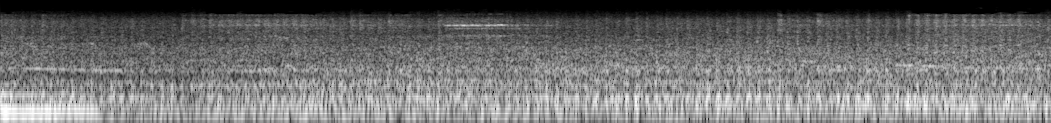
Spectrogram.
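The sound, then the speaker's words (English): Outdoor construction work, a continuous rattling, jackhammer-like clatter of machinery that stays steady and unbroken throughout. “This is the sound of the people working on construction.”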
